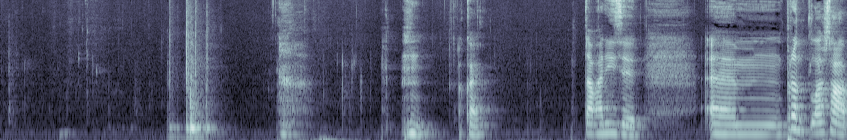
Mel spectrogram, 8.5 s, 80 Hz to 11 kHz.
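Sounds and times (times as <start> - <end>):
person sipping water: 0.2 - 1.4, 3.2 - 4.6
swallowing gulps: 2.8 - 4.0
speech: 4.1 - 4.9, 5.8 - 8.4.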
